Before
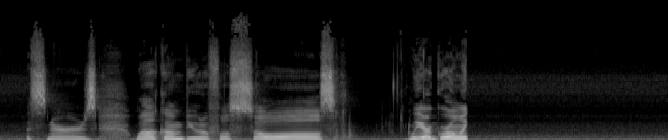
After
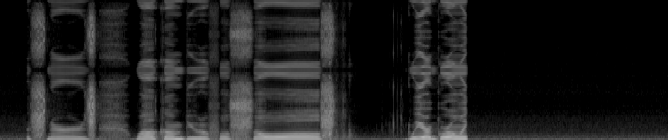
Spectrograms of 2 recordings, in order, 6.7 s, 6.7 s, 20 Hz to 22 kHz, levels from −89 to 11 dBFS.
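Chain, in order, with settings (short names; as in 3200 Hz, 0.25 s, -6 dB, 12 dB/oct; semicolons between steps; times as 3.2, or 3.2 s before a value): in parallel at -2 dB: limiter -18.5 dBFS, peak gain reduction 8.5 dB; on the sum: careless resampling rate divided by 4×, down none, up hold; gain -7.5 dB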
